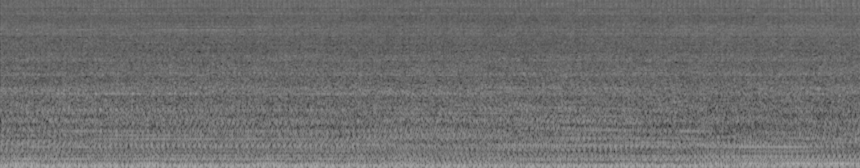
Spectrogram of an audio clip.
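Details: Broan bathroom fan running: constant low droning buzz as the powerful fan vibrates the whole ceiling, making the loose drop-ceiling fluorescent geometric light covers rattle; the fan itself is not the noise source.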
